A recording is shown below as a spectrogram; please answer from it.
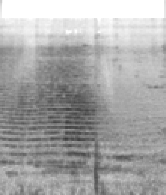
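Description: A goat bleating: one long, buzzy call of about a second and a half.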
